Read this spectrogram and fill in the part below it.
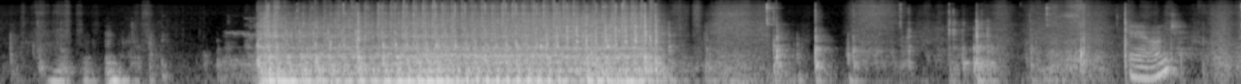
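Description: A sewing machine runs steadily for about four seconds, stitching a Vakoflex adjustable curtain heading strip onto fabric, bracketed by quieter handling noises and a person talking before and after.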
